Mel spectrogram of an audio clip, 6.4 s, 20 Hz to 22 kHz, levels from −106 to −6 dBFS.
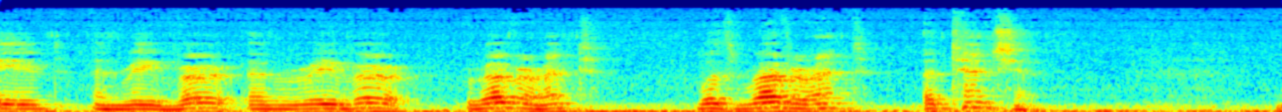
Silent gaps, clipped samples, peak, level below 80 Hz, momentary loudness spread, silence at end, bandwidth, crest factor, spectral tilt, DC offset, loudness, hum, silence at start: none; under 0.1%; -2 dBFS; -28 dBFS; 16 LU; 0 s; 16 kHz; 18 dB; -7 dB/octave; under 0.1%; -21 LUFS; none; 0 s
